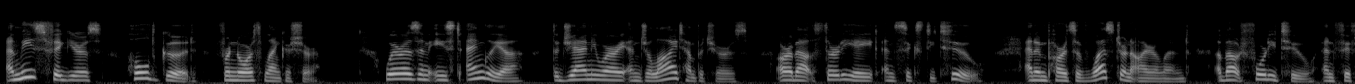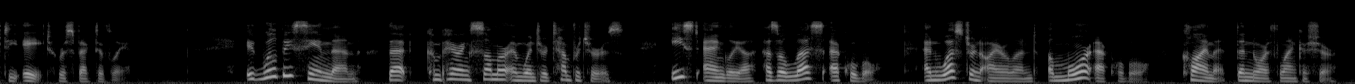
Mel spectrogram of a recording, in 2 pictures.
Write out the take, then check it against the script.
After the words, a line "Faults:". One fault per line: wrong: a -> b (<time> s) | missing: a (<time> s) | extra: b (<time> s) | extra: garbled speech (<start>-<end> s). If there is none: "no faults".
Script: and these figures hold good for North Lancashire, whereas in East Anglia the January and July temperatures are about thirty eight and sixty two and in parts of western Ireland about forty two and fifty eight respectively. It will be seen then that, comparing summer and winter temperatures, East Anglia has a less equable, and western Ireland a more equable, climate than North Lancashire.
and these figures hold good for North Lancashire, whereas in East Anglia the January and July temperatures are about thirty eight and sixty two and in parts of western Ireland about forty two and fifty eight respectively. It will be seen then that, comparing summer and winter temperatures, East Anglia has a less equable, and western Ireland a more equable, climate than North Lancashire.
Faults:
no faults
